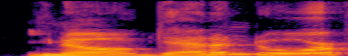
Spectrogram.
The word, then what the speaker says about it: Ganondorf: Did I pronounce his name right? Ganondorf, yeah.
